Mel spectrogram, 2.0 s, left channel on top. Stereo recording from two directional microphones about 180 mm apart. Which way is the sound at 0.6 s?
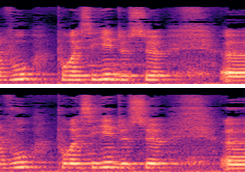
35° left (ahead or behind).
